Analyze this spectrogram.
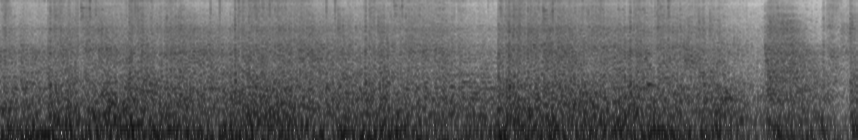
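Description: Wooden beams creak and crash as a structure collapses.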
